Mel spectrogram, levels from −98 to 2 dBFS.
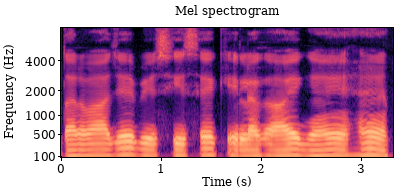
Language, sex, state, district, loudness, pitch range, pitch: Hindi, male, Jharkhand, Ranchi, -15 LUFS, 100-105 Hz, 105 Hz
